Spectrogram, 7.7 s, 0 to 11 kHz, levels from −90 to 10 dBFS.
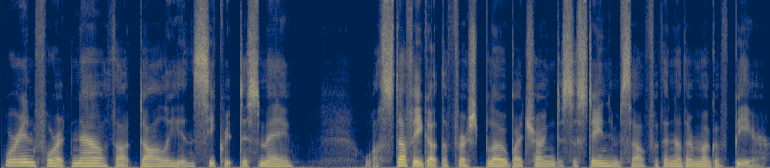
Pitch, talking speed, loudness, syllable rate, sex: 155 Hz, 200 wpm, -20 LUFS, 5.3 syllables/s, female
